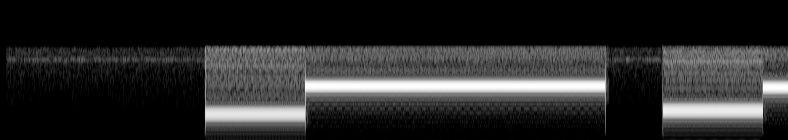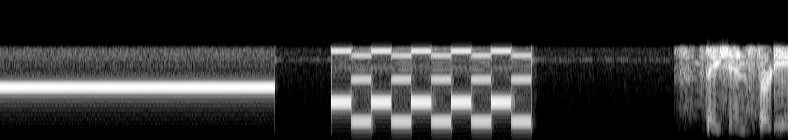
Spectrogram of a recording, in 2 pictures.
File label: FIRE pager alert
